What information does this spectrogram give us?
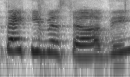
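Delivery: gently teasing impression of how she thanked him; imitating Ann. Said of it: "She said".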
